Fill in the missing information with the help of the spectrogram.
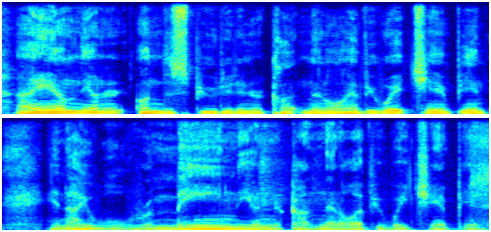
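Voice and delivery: low, quiet raspy champion boast; Macho Man impression. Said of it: "where he goes".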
